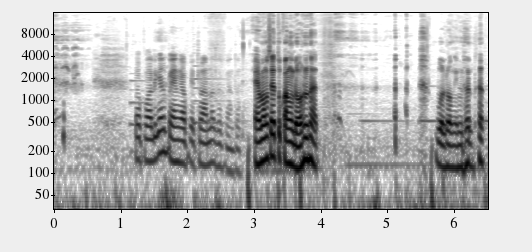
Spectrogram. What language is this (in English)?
Indonesian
